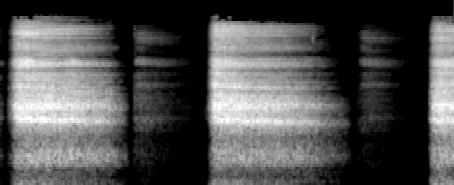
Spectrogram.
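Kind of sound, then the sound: vocal imitation, voice imitating heavy breathing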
